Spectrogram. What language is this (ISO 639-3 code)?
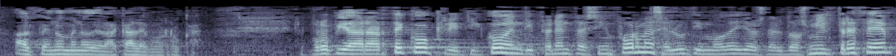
spa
